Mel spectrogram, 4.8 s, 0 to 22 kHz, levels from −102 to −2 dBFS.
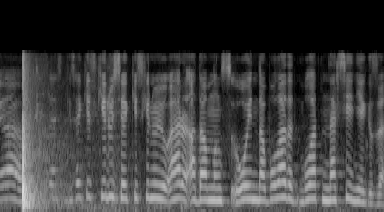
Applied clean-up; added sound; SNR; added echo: none; Fireworks; -3 dB; none.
